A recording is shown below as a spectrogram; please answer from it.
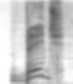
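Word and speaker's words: bridge: ब्रिज, पुल को बोला जाता है।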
